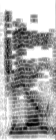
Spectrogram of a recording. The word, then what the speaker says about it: Jael: Her name is, we pronounce it Jael in English, it's B-Ya-El, but Jael stands up.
